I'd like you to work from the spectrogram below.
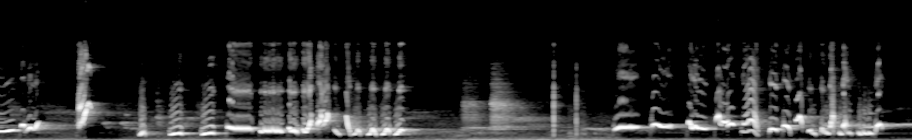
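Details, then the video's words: White-rumped shama excited to fight-sing: fast, varied phrases of rising whistles, slurred warbles and short repeated notes, delivered in loud bursts with brief pauses. "kích lửa cho chòe lửa hót"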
